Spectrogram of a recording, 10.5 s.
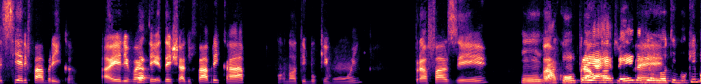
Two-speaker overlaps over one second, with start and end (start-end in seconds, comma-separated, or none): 8.1-10.0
